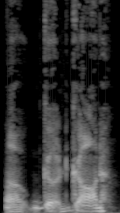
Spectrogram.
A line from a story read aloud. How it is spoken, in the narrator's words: Lawrence said with a groan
